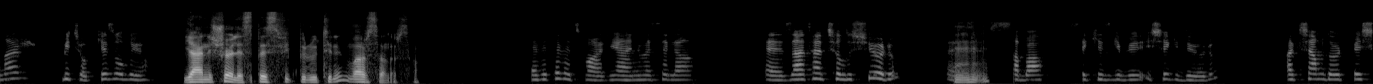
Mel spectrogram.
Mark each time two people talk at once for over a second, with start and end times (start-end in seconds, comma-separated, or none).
none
